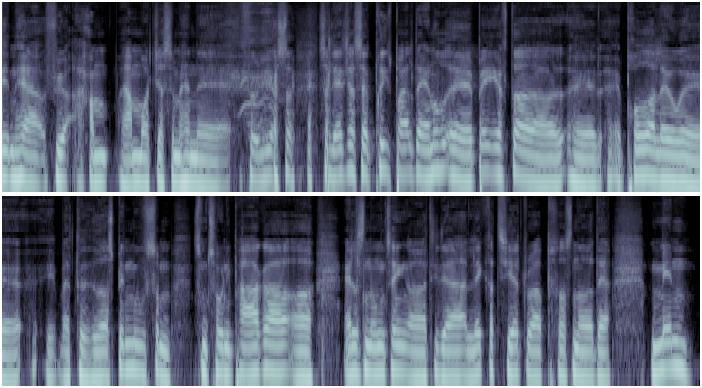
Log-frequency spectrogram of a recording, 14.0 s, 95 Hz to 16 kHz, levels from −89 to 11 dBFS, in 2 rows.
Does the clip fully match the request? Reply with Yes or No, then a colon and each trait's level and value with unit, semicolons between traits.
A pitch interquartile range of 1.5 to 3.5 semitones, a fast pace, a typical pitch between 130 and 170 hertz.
Yes: average, 2.9 semitones; fast, 230 wpm; low, 135 Hz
